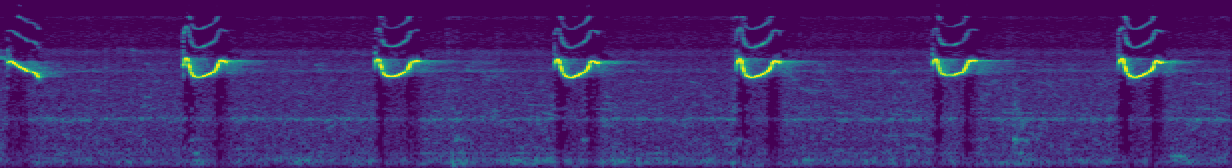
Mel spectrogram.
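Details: Olive-backed sunbird lure call: one high, clear whistle swooping down and back up, repeated steadily about every one and a half seconds, seven times, over a faint continuous hum.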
